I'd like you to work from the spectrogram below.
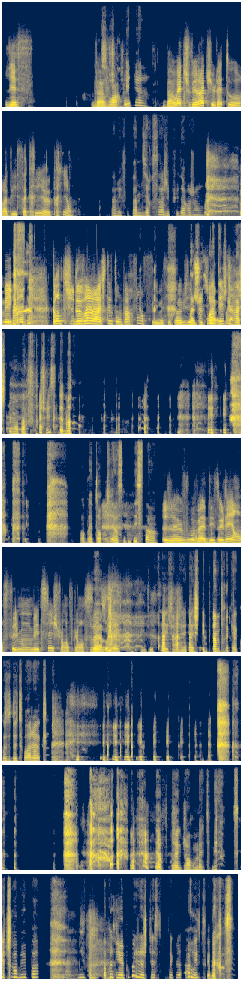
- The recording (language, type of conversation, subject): French, unstructured, Quel est ton endroit préféré pour partir en vacances ?
- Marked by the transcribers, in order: static; in English: "Yes"; tapping; distorted speech; chuckle; chuckle; other background noise; chuckle; laughing while speaking: "mon parfum justement"; laugh; laugh; laugh; cough; laugh; laughing while speaking: "parce que j'en mets pas"; laugh; laughing while speaking: "l'a conseil"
